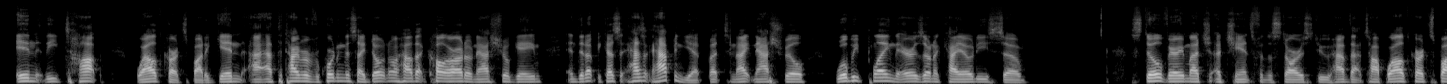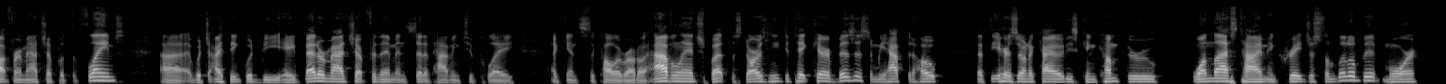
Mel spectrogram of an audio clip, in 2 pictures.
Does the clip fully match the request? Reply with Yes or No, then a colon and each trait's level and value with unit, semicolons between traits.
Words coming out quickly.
Yes: fast, 225 wpm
